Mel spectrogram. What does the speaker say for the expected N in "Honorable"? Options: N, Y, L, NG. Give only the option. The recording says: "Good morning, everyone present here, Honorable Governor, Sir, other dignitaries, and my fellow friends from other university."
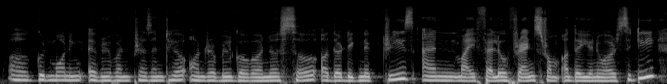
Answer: N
